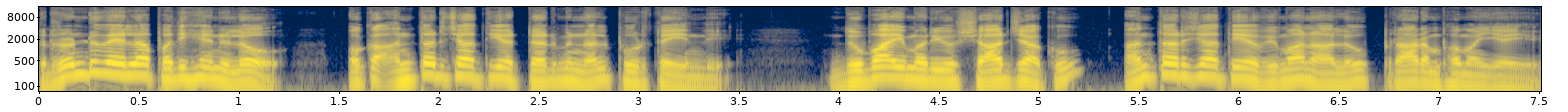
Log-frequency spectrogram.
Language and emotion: Telugu, neutral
